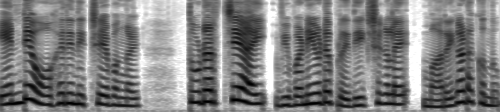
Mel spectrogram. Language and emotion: Malayalam, happy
